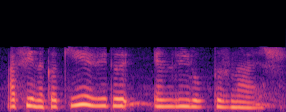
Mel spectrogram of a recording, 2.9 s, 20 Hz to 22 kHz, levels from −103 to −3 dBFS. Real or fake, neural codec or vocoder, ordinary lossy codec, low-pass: real; none; AAC, 16 kbps; 7.2 kHz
